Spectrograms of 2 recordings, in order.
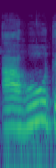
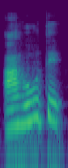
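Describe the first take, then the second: First: आहूत ending on t, no final vowel; corrected form. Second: आहुति ending in a sounded i vowel; wrong form. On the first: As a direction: stretch the oo in आहूत and stop on t. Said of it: "ये आहूत लिखा जाता है". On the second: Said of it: "आहुति नहीं लिखा जाता". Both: Shown as a demonstration.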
